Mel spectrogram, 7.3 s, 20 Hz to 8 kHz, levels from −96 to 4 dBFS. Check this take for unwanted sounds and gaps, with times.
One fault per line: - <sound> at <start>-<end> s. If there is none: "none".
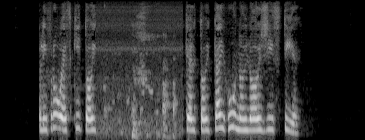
- laugh at 2.0-3.6 s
